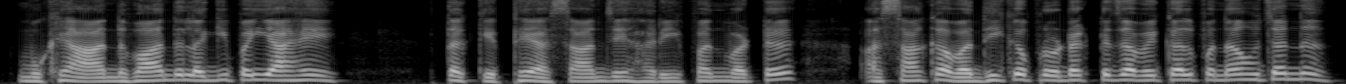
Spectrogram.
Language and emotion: Sindhi, fearful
